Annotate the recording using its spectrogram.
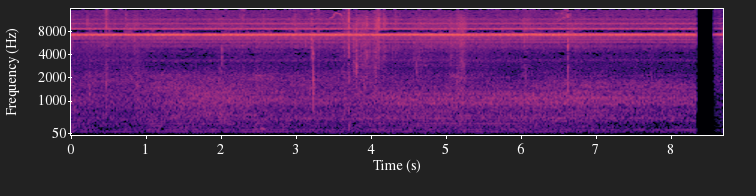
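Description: Outdoor insect ambience: a continuous high-pitched insect buzz over a steady background hiss, with a few faint ticks.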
